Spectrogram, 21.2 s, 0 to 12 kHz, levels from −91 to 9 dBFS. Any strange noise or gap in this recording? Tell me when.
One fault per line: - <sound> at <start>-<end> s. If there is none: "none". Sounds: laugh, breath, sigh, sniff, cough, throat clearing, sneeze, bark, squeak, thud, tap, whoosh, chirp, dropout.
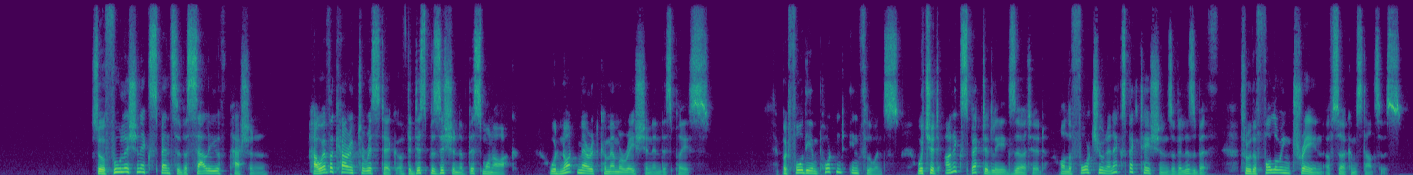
none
